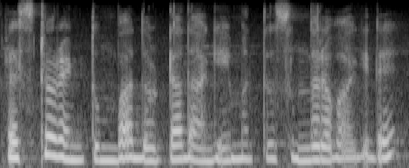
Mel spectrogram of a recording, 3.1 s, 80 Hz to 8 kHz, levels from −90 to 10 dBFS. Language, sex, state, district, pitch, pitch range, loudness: Kannada, female, Karnataka, Bangalore, 255 Hz, 235-275 Hz, -15 LUFS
